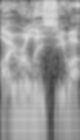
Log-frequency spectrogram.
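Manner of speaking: gruff radio host voice, put on. Retrying an impression of Alex Jones: Alex Jones impression. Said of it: "I really struggled to do an Alex impression".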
